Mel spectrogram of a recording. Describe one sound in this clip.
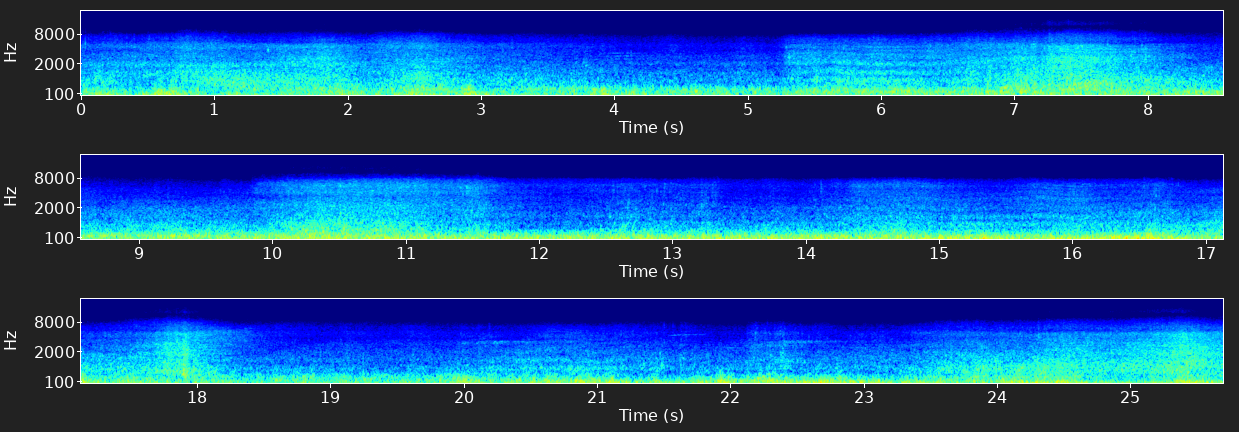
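Small waves lap and wash gently onto the shore.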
